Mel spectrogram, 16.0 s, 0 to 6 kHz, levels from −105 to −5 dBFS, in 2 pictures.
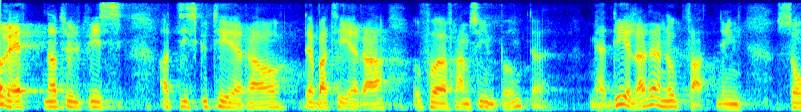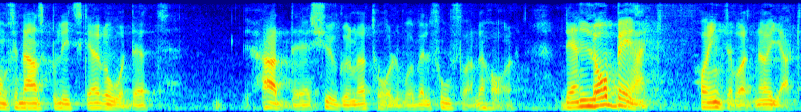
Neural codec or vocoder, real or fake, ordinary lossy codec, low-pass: codec, 16 kHz in and 24 kHz out, 2.2 kbps, FireRedTTS-2 codec; fake; none; 5.4 kHz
